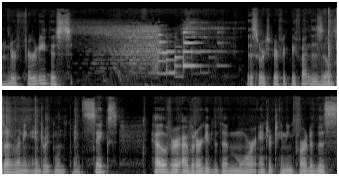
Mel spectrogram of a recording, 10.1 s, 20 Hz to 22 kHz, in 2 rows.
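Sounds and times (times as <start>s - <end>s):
phone startup sound: 1.0s - 3.7s.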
